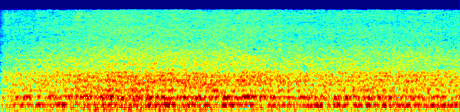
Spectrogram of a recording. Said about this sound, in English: There's a little less buzz in this hive.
